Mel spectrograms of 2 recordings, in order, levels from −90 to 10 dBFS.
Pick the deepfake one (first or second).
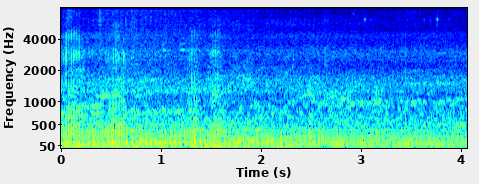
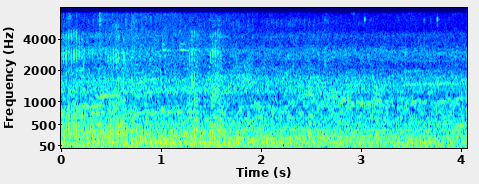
first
